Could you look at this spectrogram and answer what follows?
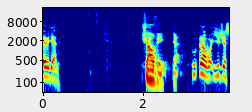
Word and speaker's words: Shalvey: Shalvey, am I pronouncing your name like I'm looking at your name? The spelling it's Shalvey, right? Yeah, nailed it. All Got it right, in one. cool. Say it again. Shalvey, yeah.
